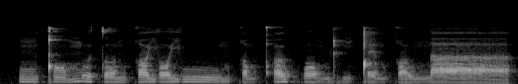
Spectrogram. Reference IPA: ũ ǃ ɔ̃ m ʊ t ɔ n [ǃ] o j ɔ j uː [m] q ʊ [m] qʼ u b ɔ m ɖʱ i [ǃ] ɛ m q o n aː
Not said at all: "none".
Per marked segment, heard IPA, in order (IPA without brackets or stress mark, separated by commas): q, m, m, ǃ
